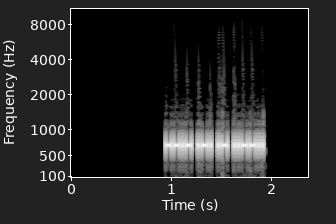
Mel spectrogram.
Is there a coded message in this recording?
Yes: Morse code from 0.9 to 1.9 s, heard as a keyed tone, about 56 wpm, 700 Hz. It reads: QRA?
